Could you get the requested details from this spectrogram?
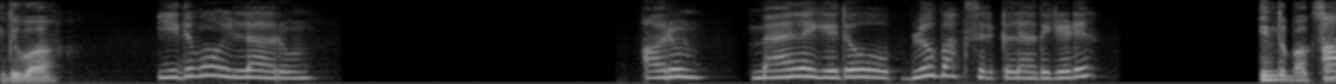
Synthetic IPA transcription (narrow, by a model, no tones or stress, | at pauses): ɪðɯʋaː | ɪðɯʋʊ̃ɪlːɐɐɾʊn | ɐɾʊn | meːlɛeːðoːbluːbaːksɪɾɯkːɐlɛ̃ɐðɯkeɽɯ | ɪnd̪ɐbaːks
